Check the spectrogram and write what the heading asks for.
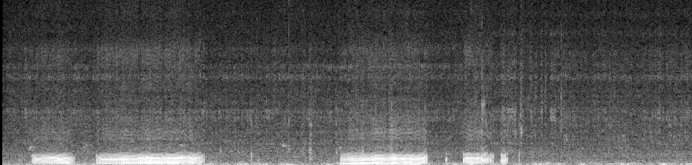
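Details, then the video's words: Lulu, a pet female dog, snoring in her sleep: four rough, buzzy snore bursts, each lasting about half a second to a second and a half, separated by short quiet gaps, with a low steady hum underneath. "Mi perrita LULU roncando"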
